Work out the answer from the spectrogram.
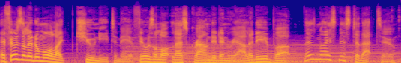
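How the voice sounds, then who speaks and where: A man's voice: medium pitch, wildly swooping pitch, fairly quick. A man livestreaming in a casual, rambling, thoughtful way, swearing now and then as he chats with viewers. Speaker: streamer and voice actor who plays visual novels. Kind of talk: casual livestream chat, reading and answering viewer comments. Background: music.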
